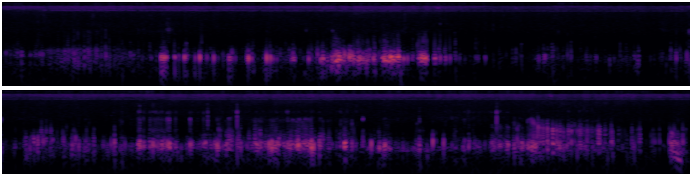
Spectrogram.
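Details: Female stomach growling: long, gurgling, bubbling borborygmi rising and falling in waves over about seventeen seconds.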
